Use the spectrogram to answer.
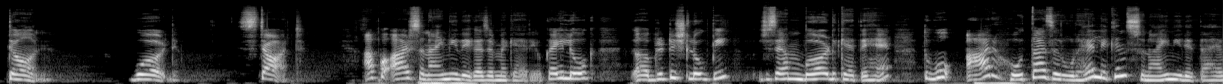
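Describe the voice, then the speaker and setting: A woman teaching a spoken English lesson, explaining rules patiently and demonstrating words slowly. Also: a little high.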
